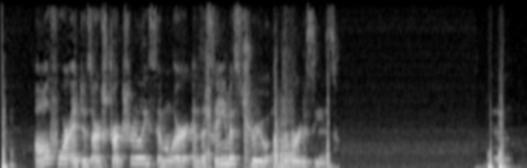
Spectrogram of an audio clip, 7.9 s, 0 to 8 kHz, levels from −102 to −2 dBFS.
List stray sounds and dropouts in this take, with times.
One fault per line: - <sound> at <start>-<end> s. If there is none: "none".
none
